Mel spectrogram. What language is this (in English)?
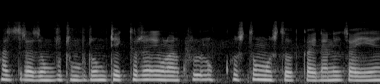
Bodo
